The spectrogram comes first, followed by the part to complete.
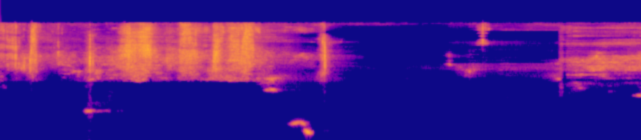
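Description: Mouth sounds of a person sucking and chewing a raw shrimp: thin, crackly and high-pitched with no low end. The sound cuts out about four seconds in and a faint hiss returns near the end.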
